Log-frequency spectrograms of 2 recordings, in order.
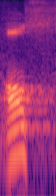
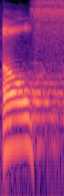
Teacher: হামজা কিন্তু পাতলা হবে, অস না, আস।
